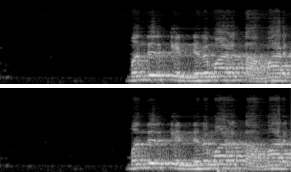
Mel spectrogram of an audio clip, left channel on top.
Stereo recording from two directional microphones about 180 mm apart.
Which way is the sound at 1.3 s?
40° right (ahead or behind).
